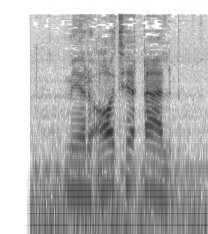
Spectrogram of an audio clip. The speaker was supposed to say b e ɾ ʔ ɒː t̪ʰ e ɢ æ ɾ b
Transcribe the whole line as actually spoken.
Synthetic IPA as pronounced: m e ɾ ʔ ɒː t̪ʰ e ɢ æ l b

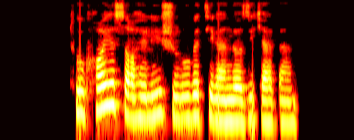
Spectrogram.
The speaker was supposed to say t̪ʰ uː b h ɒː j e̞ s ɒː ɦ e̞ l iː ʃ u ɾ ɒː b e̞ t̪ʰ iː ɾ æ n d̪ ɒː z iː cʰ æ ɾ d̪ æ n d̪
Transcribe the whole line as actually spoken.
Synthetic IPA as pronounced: t̪ʰ uː b h ɒː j e̞ s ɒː ɦ e̞ l iː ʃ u ɾ uː b e̞ t̪ʰ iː ɾ æ n d̪ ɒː z iː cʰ æ ɾ d̪ æ n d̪

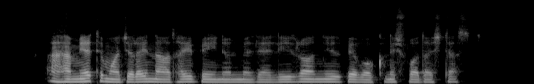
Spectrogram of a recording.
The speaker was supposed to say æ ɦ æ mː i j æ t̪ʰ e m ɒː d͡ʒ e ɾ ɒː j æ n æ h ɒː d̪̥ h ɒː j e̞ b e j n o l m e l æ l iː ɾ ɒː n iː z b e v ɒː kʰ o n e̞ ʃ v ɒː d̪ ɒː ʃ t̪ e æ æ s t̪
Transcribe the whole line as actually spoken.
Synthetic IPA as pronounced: æ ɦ æ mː i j æ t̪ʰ e m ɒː d͡ʒ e ɾ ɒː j e n æ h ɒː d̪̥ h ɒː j e̞ b e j n o l m e l æ l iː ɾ ɒː n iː z b e v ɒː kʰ o n e̞ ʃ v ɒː d̪ ɒː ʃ t̪ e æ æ s t̪

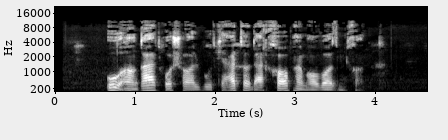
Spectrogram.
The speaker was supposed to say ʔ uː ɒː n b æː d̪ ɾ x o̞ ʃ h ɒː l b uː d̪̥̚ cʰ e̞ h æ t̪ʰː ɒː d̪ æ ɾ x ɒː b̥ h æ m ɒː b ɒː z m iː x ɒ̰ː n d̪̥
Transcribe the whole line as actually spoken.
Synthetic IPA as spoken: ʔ uː ɒː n ɢ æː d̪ ɾ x o̞ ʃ h ɒː l b uː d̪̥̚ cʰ e̞ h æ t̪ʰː ɒː d̪ æ ɾ x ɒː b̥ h æ m ɒː v ɒː z m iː x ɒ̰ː n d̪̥

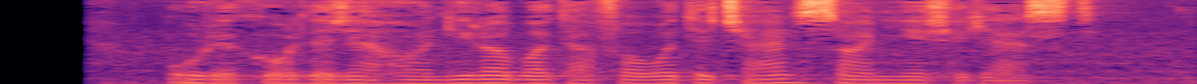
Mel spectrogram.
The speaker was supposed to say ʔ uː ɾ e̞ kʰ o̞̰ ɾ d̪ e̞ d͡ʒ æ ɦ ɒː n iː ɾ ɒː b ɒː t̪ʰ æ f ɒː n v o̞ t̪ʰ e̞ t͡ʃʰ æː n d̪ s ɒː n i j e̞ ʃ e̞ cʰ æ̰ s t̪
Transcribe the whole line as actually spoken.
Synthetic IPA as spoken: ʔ uː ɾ e̞ kʰ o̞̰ ɾ d̪ e̞ d͡ʒ æ ɦ ɒː n iː ɾ ɒː b ɒː t̪ʰ æ f ɒː v o̞ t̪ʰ e̞ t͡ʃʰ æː n d̪ s ɒː n i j e̞ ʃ e̞ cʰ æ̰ s t̪

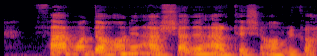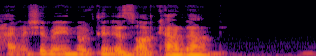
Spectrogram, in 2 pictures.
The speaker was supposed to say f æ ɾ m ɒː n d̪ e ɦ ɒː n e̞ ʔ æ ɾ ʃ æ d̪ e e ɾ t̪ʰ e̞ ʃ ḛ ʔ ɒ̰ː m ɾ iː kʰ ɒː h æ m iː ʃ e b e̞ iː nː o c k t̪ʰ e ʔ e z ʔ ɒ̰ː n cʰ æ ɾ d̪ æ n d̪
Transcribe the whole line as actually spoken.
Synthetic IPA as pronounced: f æ ɾ m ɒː n d̪ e ɦ ɒː n e̞ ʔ æ ɾ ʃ æ d̪ e æ ɾ t̪ʰ e̞ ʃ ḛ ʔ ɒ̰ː m ɾ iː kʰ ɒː h æ m iː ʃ e b e̞ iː nː o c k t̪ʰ e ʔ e z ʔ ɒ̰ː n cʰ æ ɾ d̪ æ n d̪

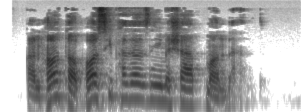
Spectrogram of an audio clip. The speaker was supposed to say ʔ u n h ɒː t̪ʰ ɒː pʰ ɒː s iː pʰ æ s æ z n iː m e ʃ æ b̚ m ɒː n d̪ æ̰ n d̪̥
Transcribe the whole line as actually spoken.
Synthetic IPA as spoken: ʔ ɒ n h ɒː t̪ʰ ɒː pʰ ɒː s iː pʰ æ s æ z n iː m e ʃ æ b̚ m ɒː n d̪ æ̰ n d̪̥

